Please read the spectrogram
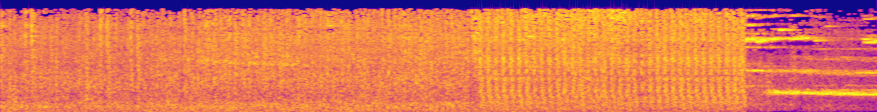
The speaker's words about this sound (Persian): بر پایه بیانیه دولت ایالتی بلوچستان، قطار جعفر اکسپرس راهن سراسری پاکستان در حالی که از مبدأ کویت عازم پیشاور بود، هدف رگبار سنگین گلوله قرار گرفت و متوقف شد.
